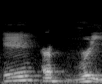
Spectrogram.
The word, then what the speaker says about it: every: Cuando veas every o palabras que tienen dos E por lo general, en este caso la segunda no suena, ¿listo? Entonces se pronuncia every.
